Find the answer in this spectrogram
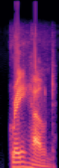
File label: "greyhound", American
